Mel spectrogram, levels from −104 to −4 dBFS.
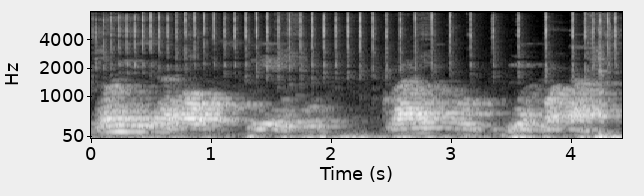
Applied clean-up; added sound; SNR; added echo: classical method WPE with log-MMSE.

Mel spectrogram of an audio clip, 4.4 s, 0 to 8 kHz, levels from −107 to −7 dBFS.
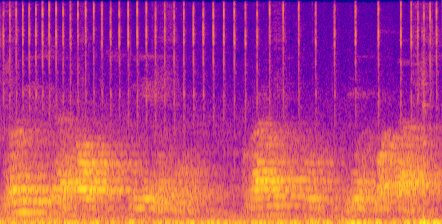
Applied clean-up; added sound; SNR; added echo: none; Bicycle; 1 dB; reverberation time 1.2 s.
